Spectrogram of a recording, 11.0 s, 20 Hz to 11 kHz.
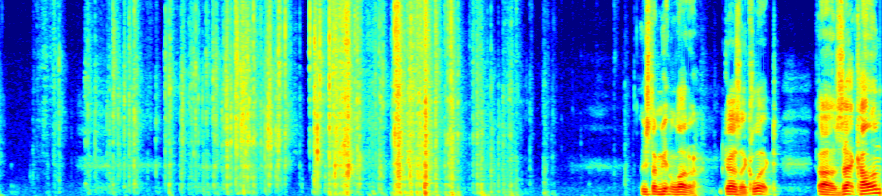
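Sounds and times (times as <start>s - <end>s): trading cards crinkling and rustling: 0.0s - 7.1s.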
